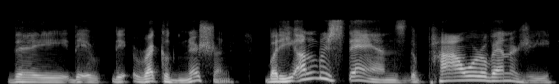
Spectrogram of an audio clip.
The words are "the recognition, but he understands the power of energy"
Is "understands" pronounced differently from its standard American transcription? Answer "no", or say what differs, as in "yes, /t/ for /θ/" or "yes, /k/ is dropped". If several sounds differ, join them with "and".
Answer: no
